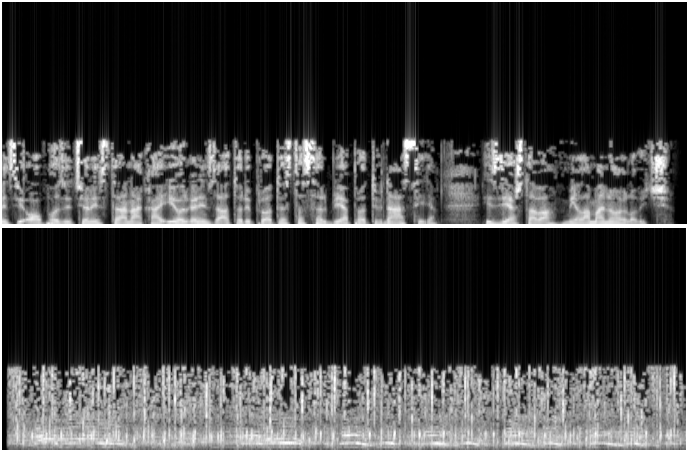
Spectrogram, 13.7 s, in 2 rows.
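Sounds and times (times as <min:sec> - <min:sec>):
speech: 0:00.0 - 0:07.1
citizens and opposition party members shouting outside the special court building in Belgrade: 0:06.9 - 0:13.6
citizens applauding outside the special court building in Belgrade: 0:06.9 - 0:13.6.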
